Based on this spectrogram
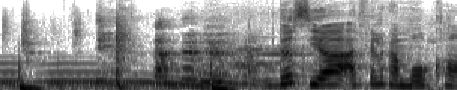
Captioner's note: crew laughing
